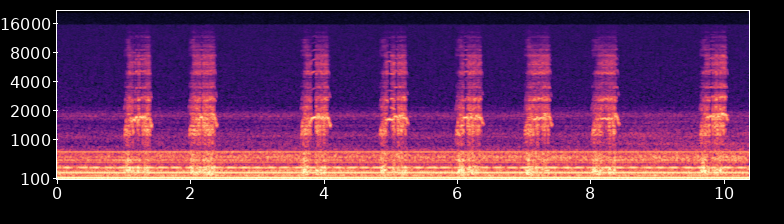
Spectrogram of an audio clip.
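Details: Wild barn owls in a monitored nest box, the male bringing prey to the family: eight regular rasping hisses, evenly spaced about a second apart, over a persistent low hum.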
